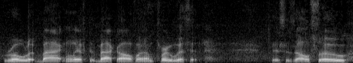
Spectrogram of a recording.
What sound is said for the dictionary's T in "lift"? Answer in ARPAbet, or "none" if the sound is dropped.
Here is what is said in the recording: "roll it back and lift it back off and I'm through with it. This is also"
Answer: T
